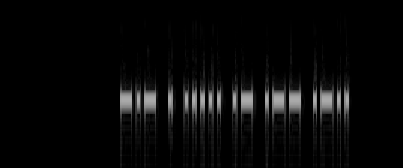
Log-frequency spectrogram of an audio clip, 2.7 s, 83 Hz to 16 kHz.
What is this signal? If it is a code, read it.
Morse code, heard as a keyed tone, about 42 wpm, 700 Hz. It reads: KE5AWL
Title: USA Call Signs - 6 Characters - 45wpm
